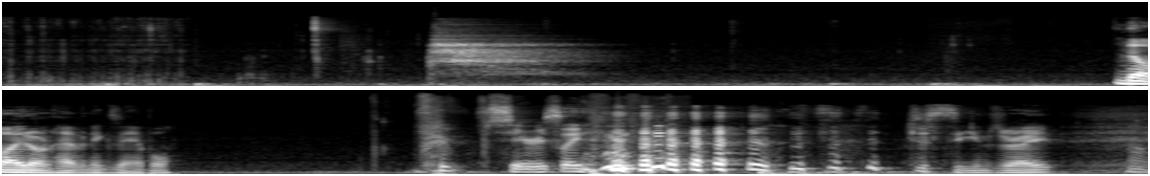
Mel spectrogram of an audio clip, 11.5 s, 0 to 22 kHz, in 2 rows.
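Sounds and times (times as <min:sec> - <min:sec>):
person sipping water: 0:00.0 - 0:03.1
soft exhale: 0:02.2 - 0:03.1
speech: 0:05.6 - 0:06.7, 0:07.9 - 0:11.4
laughter: 0:08.6 - 0:10.2.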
